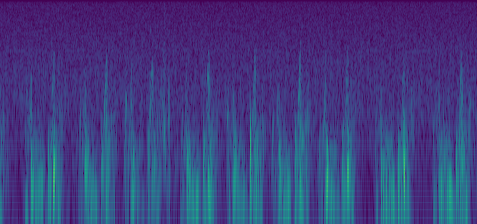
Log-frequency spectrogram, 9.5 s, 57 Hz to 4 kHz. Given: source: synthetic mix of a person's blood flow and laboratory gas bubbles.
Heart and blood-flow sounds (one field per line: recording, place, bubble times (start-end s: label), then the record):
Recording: Doppler ultrasound of blood flow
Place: precordium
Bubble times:
2.98-3.04 s: bubbles
3.18-3.42 s: bubbles
From the record:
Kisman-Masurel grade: 211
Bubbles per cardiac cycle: several, 3 to 8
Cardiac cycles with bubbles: 1 to 10%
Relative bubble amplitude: barely perceptible (0.100 to 0.250)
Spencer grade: 1 (occasional bubble signal discernible with the cardiac motion signal, with majority of cardiac periods free of bubbles)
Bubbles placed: only in the low amplitude regions of the cardiac cycle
